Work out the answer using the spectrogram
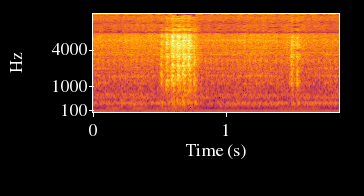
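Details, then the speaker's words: Household stone grain mill set by backing off, starting it, then tightening until a light rubbing is heard. Low steady motor hum with two brief soft rasps as the stones just touch: correct grinding gap. "on revient en arrière assez largement, on met en marche, et puis on resserre jusqu'à ce qu'on entende le petit bruit de frottement."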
